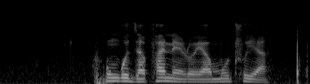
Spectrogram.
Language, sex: Venda, male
